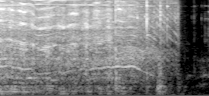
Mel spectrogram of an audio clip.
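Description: A power drill running on slow speed backs an eye lag screw out of wood with a continuous whirring grind that stops abruptly near the end, close and fairly loud with no speech.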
